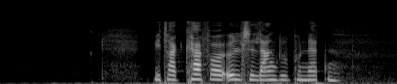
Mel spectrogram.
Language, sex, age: Danish, female, 50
